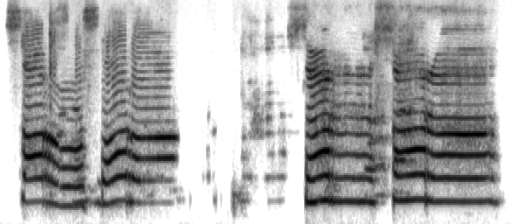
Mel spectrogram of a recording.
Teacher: Roh sukunya jangan mantul.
